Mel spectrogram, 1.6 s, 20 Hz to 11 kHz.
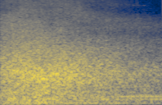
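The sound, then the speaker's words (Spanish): A Simca 1200 car speeds along at full power, giving a loud, steady rushing engine roar that eases only slightly toward the end. No voices are heard. “El Sinca 1200, dando todo de sí, llegó a la finca.”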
